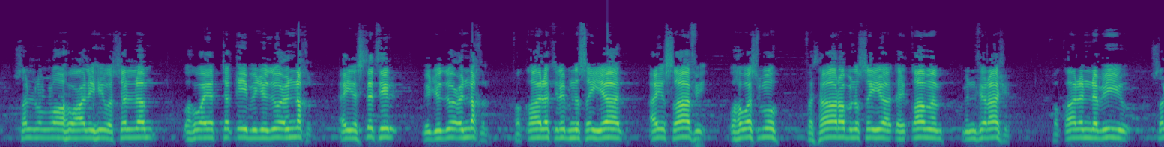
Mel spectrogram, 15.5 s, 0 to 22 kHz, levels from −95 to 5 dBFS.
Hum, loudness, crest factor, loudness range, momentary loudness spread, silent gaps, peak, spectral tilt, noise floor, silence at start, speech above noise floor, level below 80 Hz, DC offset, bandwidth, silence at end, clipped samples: none; -18 LUFS; 18 dB; 2 LU; 14 LU; none; 0 dBFS; -5 dB/octave; -59 dBFS; 0.25 s; 41 dB; -68 dBFS; under 0.1%; 11.5 kHz; 0 s; under 0.1%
